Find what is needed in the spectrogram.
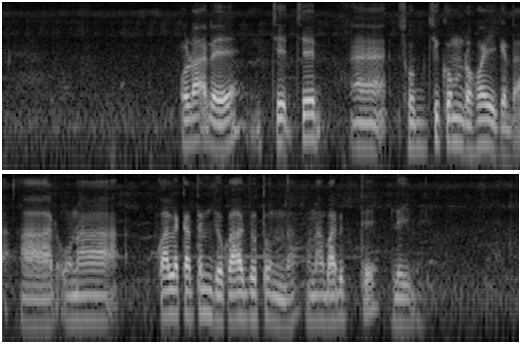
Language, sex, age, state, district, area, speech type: Santali, female, 30-45, West Bengal, Birbhum, rural, spontaneous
